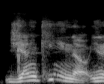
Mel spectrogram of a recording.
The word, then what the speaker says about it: Giacchino: Yeah, Giacchino.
